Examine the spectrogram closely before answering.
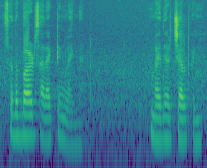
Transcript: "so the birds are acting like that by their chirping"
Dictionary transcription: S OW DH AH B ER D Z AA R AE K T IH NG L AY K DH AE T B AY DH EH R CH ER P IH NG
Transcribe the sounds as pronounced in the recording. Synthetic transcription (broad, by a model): S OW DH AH B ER D S AA R AE K T IH NG L AY K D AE T B AY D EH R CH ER P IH NG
